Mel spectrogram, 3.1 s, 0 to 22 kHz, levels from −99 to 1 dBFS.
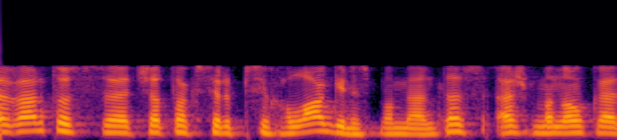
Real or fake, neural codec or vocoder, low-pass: fake; vocoder, 22.05 kHz, 80 mel bands, Vocos; 3.6 kHz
